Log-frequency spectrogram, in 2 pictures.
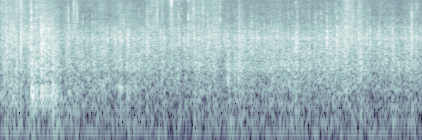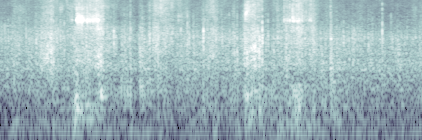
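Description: Steady rain falling, with a few light taps and clinks as small metal-capped spice bottles are handled in a canvas pouch.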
